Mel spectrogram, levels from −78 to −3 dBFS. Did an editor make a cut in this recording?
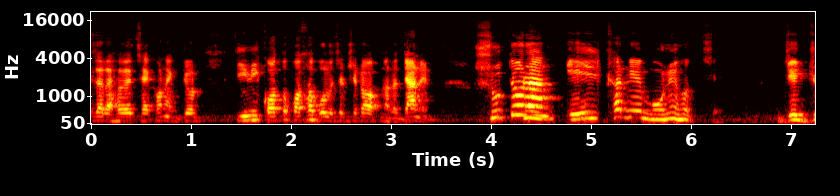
no; 0 cuts

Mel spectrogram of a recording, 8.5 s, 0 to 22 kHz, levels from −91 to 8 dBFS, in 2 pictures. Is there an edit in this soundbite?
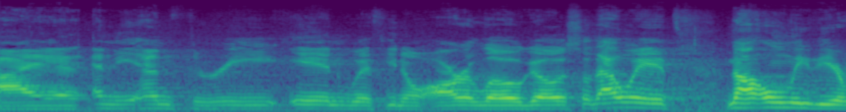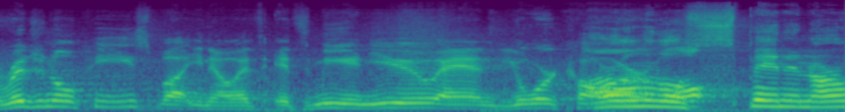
no; 0 cuts

